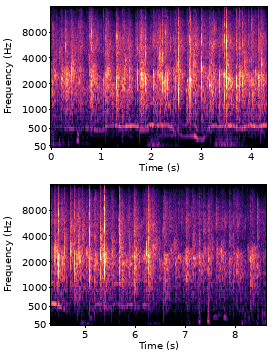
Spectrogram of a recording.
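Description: Audience applause for a guest rock musician at a book presentation, a steady crowd clapping throughout with a sustained tone and some low thumps mixed in.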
